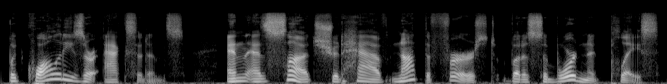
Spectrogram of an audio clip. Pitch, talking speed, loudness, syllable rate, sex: 125 Hz, 145 wpm, -21 LUFS, 4.4 syllables/s, male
